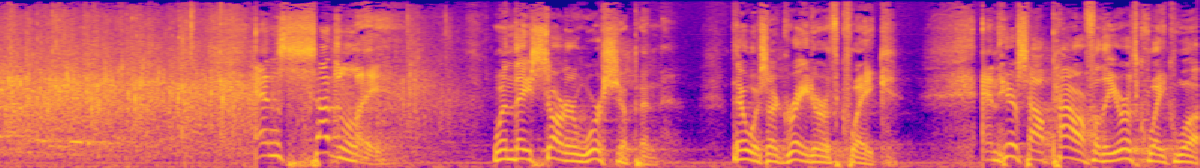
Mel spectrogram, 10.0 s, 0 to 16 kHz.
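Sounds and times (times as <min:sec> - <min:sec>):
audience clapping at a church worship service: 0:00.0 - 0:04.1
speech: 0:02.3 - 0:03.4, 0:04.2 - 0:10.0.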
